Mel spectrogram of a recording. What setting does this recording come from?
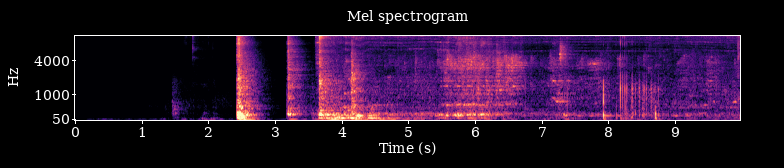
restroom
